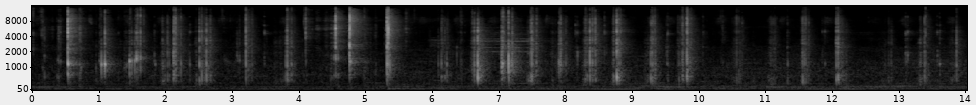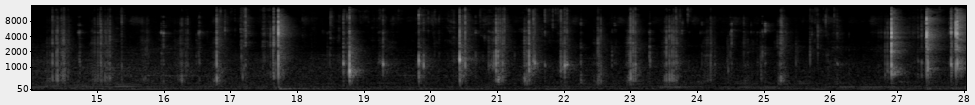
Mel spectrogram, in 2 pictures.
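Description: Biting and chewing a chunk of crunchy shale: a long run of crisp, irregular crunches, with loud bites early on and again in a cluster near the end.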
